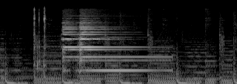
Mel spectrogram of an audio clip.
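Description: A bell-like ding rings out a little over half a second in and fades away over about a second, over background music. It is the notification-bell sound effect of a subscribe-button animation.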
